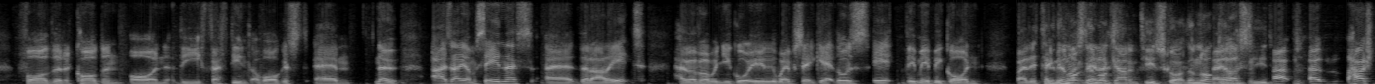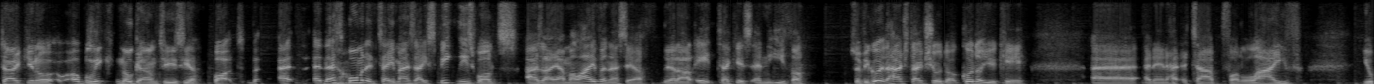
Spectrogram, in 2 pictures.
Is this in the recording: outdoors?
no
